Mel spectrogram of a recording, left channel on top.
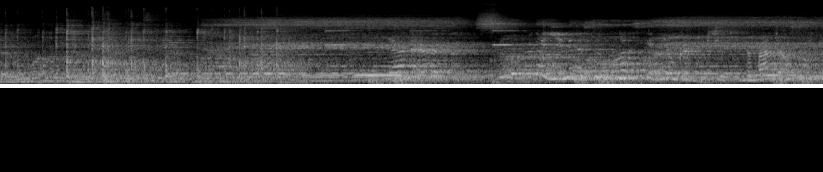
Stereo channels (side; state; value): right; silent; digital silence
